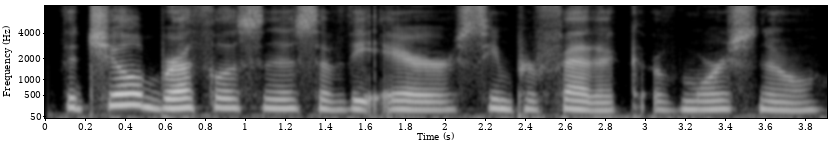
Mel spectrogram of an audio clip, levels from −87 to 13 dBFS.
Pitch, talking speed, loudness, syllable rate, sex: 185 Hz, 170 wpm, -19 LUFS, 4.4 syllables/s, female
